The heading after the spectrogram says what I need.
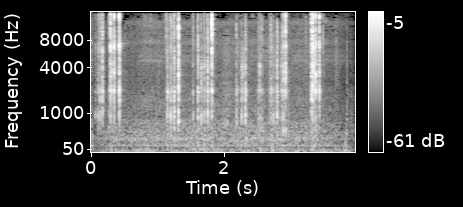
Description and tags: sound 19 - mouse wheel
Sound of the scroll wheel of the computer's mouse
Taken with a Zoom H recorder, near mouse.
Taken in a UPF Poblenou computer room.
computer, UPF-CS14, pc, campus-upf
